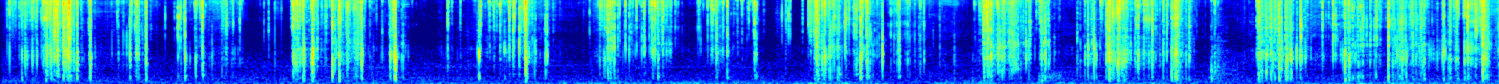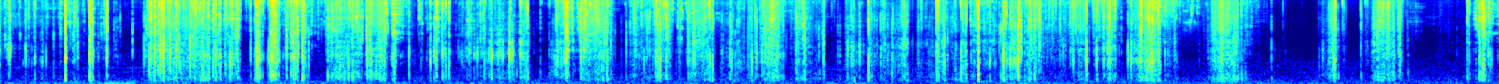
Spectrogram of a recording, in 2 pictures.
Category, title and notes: Soundscapes > Nature
Steps on ice. ice cracking. ice breaking.
breaking, ice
